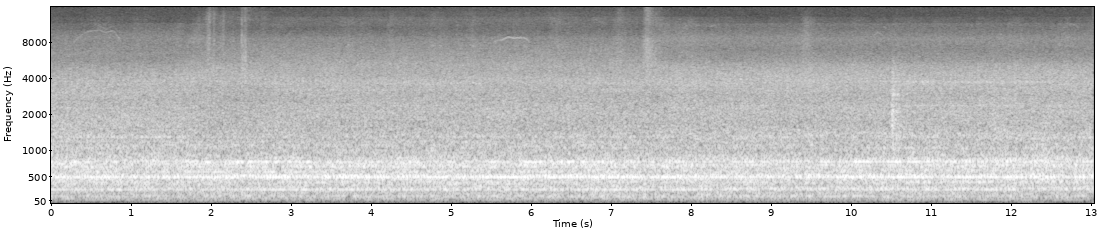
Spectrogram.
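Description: Built-in DOOYA tubular motor of a motorized zip-track roller blind running as the blind lowers, a steady even hum.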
